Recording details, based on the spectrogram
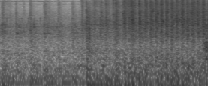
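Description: Gunfire in the Halo Wars video game: a dense, rapid burst of automatic shots that grows louder and continues steadily after a brief lead-in.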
